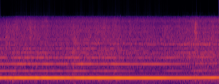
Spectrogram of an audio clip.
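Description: Commuter train slowing along a station platform, heard from inside the carriage: a loud, steady droning tone with fainter overtones above it.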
